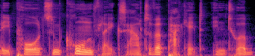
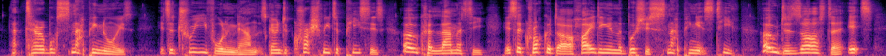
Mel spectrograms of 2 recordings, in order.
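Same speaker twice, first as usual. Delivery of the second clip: high, loud, escalating hysteria; hammed-up terror, cut off abruptly; panicked shrieking; 11 semitones higher, 6 dB louder than usual. A narrator's reading. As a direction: leap from one imagined disaster to a worse one. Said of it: "he shrieked".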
